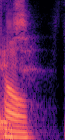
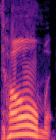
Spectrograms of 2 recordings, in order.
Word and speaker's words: tome: Tome. – There you go. – Tome of Eyes? – Tome. It's tomb with is spelled with a B, and it's a place you bury people.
